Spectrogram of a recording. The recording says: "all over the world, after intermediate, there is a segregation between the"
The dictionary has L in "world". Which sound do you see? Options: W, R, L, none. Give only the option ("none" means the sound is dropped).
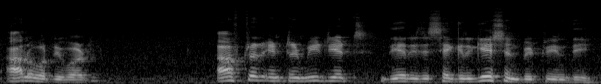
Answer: none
